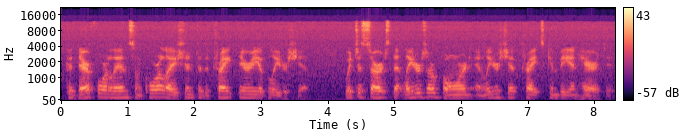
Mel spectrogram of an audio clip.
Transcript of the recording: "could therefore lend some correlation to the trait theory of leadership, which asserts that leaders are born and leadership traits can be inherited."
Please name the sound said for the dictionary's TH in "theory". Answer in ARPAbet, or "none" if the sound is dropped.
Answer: TH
